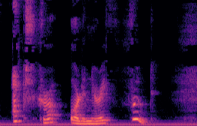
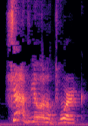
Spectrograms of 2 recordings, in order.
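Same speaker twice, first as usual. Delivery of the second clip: loud, higher angry snap; snapping; 6 semitones higher, 6 dB louder, faster than usual. A narrator's reading. Aunt Spiker snaps at James for overhearing, loud and sharp. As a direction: snap it at the boy. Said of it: "Aunt Spiker snapped".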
